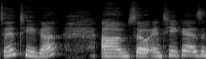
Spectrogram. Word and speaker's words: Antigua: antia which I learned I was saying Antigua but we actually learned basically we when we were in the airport and they called our flight to Antiga that we were saying it wrong so it's Antiga um so Antiga is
